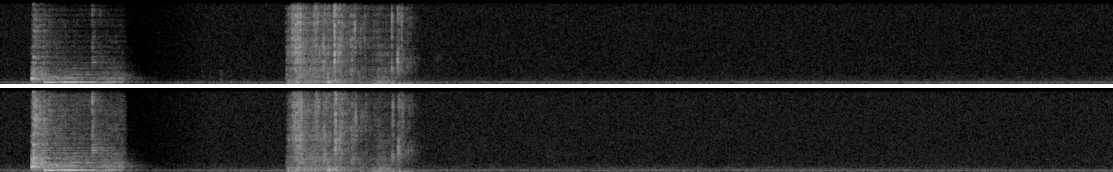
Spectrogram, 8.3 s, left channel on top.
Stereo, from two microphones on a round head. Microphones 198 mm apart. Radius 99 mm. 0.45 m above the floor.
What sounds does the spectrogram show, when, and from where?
0.2 s a toilet flushing: 35° right (ahead or behind), 0.6 m
2.1 s crumpling: 65° left (ahead or behind), 3 m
